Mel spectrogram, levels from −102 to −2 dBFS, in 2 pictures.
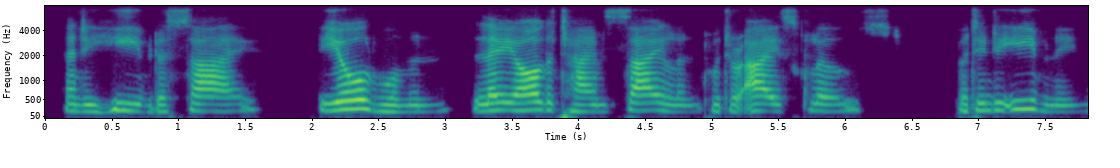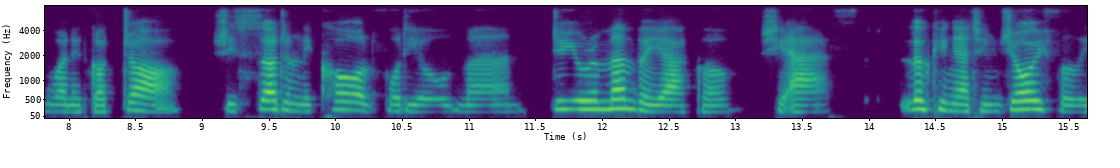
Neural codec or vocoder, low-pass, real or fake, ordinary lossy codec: none; 7.2 kHz; real; Opus, 32 kbps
